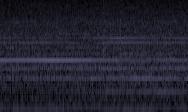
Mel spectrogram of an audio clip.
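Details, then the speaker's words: Apple Macintosh II/IIx on power-up: loud steady rushing whirr with thin whining tones drowning out the hard drive; noisy cooling fan needing replacement. "oh this fan is awful sorry about the noise not sure you're gonna be able to hear the hard drive over this"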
